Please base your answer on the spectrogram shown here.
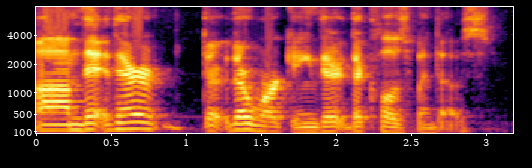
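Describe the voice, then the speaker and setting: A man acting as game master, casually improvising narration for a tabletop game in halting, restarted phrases. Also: medium pitch, lively intonation, pushed and bright, soft background music.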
